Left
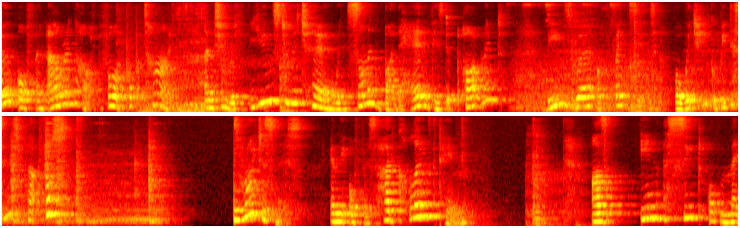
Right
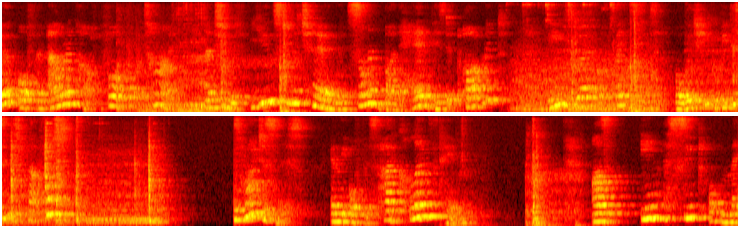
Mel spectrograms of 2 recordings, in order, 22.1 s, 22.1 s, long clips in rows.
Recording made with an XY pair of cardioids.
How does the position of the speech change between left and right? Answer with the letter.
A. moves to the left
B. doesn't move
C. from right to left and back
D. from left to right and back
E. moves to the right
B.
